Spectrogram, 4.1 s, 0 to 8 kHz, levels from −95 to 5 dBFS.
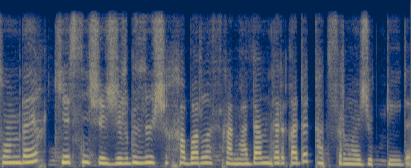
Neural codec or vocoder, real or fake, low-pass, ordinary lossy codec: codec, 44.1 kHz, 2.6 kbps, SNAC; fake; 7.2 kHz; none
